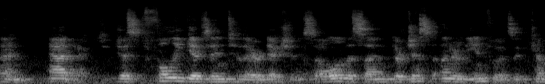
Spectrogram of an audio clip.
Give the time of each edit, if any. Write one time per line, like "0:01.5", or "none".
0:01.1
0:03.1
